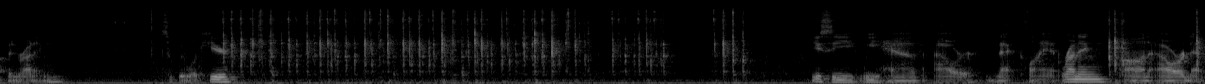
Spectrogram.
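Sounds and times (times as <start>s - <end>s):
fast typing on keyboard: 2.2s - 7.5s, 11.1s - 12.0s.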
